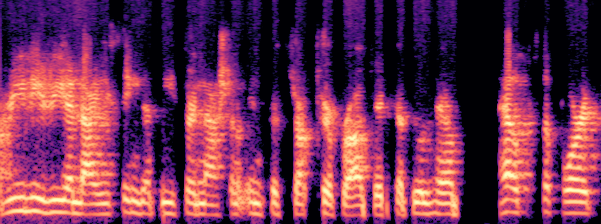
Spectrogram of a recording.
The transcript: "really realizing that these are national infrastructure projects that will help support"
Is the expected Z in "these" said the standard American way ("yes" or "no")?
no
